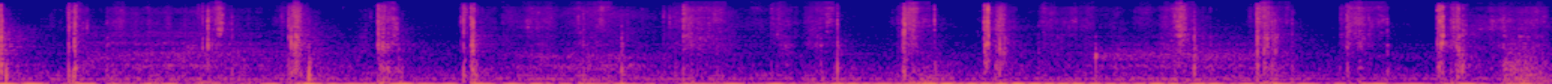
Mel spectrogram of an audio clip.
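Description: Tarot cards being shuffled by hand, close and fairly quiet, with quick riffling bursts and soft slaps repeating at an irregular rhythm.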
